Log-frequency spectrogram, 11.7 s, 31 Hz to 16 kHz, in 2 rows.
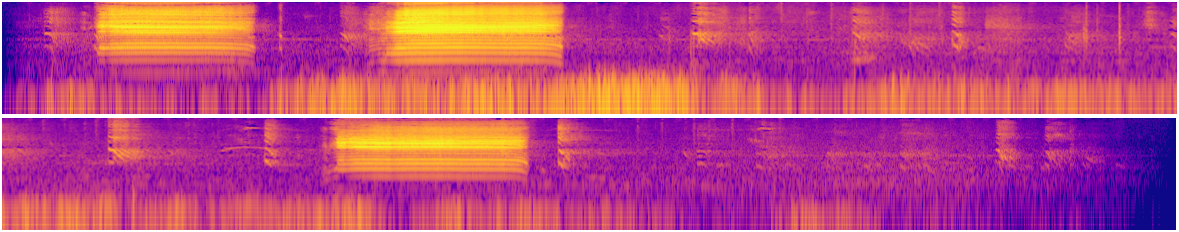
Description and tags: baby lamb calling his mother2
Baby lamb calling his mother. Recorded with a zoom H1n in a City Farm in The Hague.
Morning, 12-03-15.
